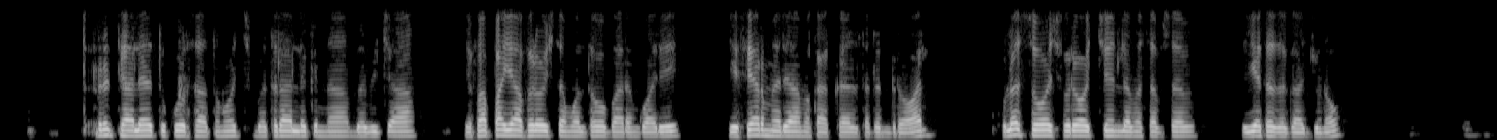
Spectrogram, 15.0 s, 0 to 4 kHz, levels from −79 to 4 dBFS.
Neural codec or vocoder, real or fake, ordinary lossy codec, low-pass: none; real; AAC, 32 kbps; 3.6 kHz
